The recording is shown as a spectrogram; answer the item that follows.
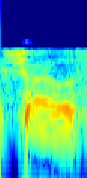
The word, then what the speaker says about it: Shiloh: You say Shiloh. – I'm right? – Proud of you. or referencing a Civil War battle. – Right. Exactly. – But anyhow. We'll say Shiloh so that all the Americans listening will understand.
